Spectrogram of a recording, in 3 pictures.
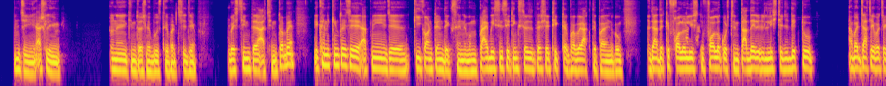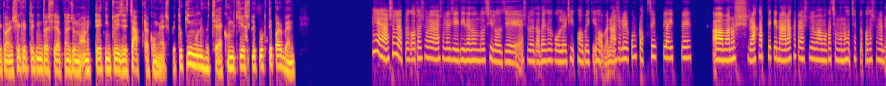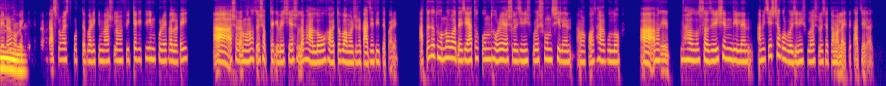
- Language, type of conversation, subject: Bengali, advice, সামাজিক মাধ্যমে নিখুঁত জীবন দেখানোর ক্রমবর্ধমান চাপ
- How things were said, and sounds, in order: other background noise; unintelligible speech; in English: "customized"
